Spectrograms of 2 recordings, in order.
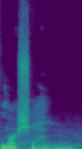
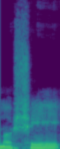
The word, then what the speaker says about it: Moshe: Amun children or descendant or and this is pronounced Moshe in Egyptian and Moshe in Hebrew is how they pronounce Moses.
